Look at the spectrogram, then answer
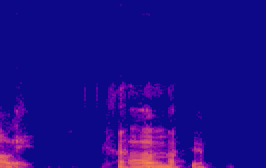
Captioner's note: laughing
